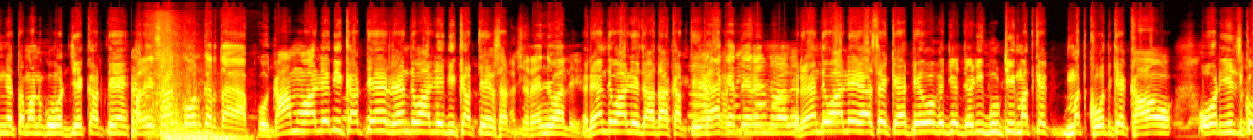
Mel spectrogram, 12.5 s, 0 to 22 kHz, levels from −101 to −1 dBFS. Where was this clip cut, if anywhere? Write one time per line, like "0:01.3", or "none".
0:01.3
